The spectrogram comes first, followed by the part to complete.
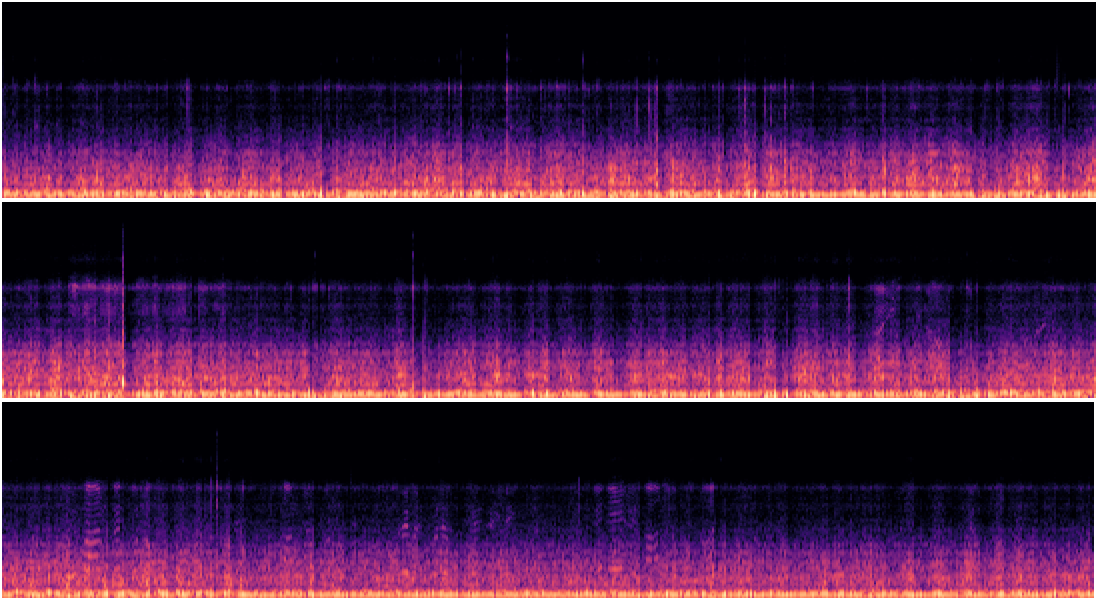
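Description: Steady rolling noise of a road-bike ride at speed: a low rumble of tyres on asphalt with wind over the microphone, and a few short clicks.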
